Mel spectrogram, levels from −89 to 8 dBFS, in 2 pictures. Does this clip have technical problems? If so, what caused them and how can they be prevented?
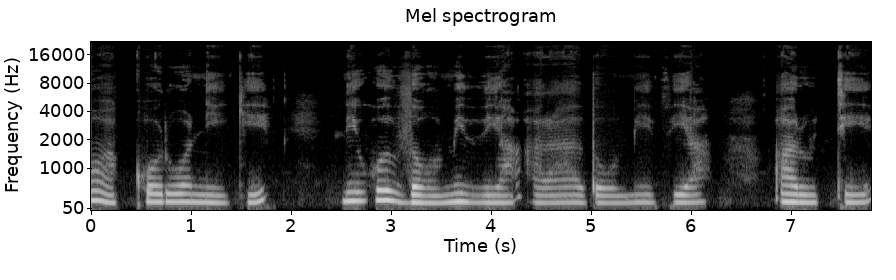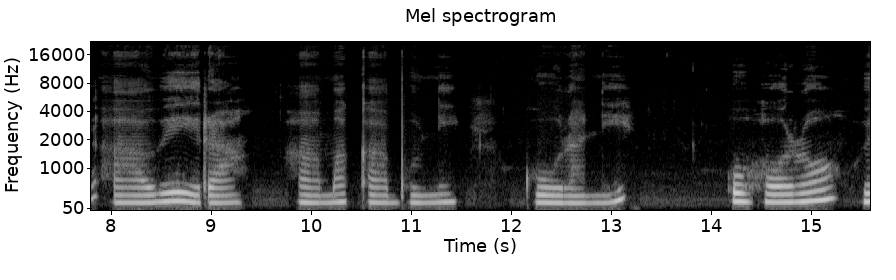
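No, the speech signal shows no technical faults anywhere in the recording, so there is nothing here that needs a cause or a prevention step.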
